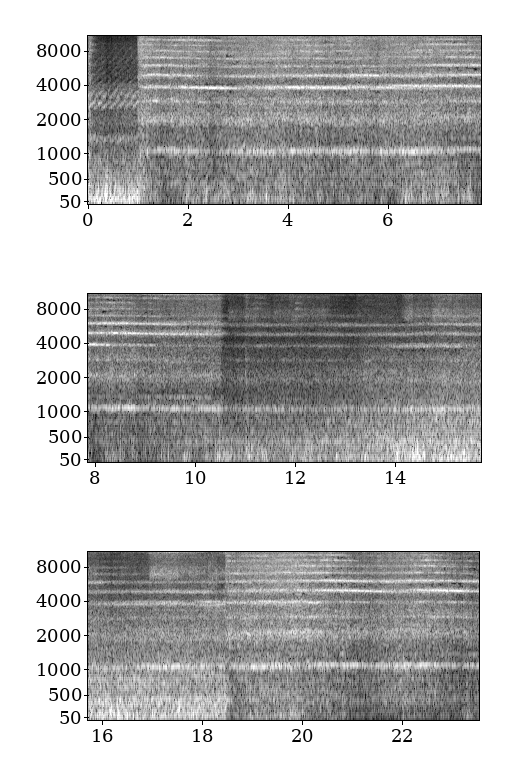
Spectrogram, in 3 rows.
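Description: London Northwestern Railway Class 350 electric multiple unit pulling out and rolling slowly past, with a steady high-pitched squeal of several tones over the running noise. The sound eases for a few seconds near the middle, then builds again.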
